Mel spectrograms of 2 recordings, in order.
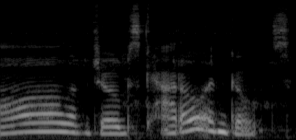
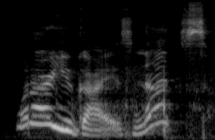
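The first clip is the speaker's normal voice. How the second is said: incredulous; 11 semitones higher, 6 dB louder than usual. Acted. Repeat of the same jab.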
